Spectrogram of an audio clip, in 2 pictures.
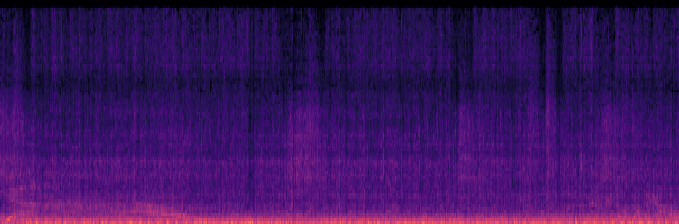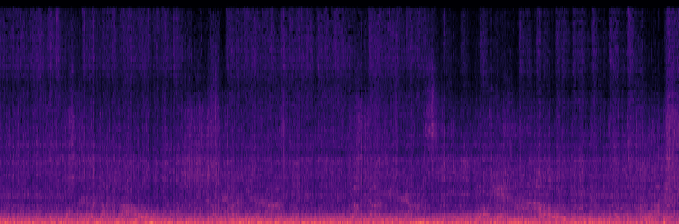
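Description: Melodic death metal band playing live at full volume: distorted electric guitars, keyboards and drums, heard from the audience, with lead lines sliding down in pitch about two seconds in and again near the end.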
